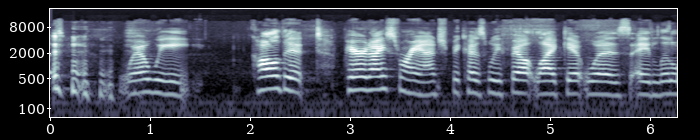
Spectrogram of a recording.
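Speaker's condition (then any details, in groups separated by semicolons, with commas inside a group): No condition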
